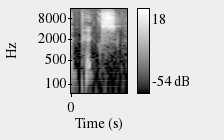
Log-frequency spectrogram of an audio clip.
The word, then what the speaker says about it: P1X: brought to you by pix or p1x depending on how you want to pronounce that it's short for pixel art by the way guys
